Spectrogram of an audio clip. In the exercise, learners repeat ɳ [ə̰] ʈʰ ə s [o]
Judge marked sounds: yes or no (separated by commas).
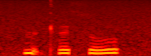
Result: yes, yes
